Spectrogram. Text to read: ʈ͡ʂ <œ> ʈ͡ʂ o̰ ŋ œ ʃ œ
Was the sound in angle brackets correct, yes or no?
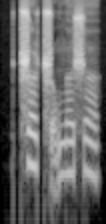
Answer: yes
